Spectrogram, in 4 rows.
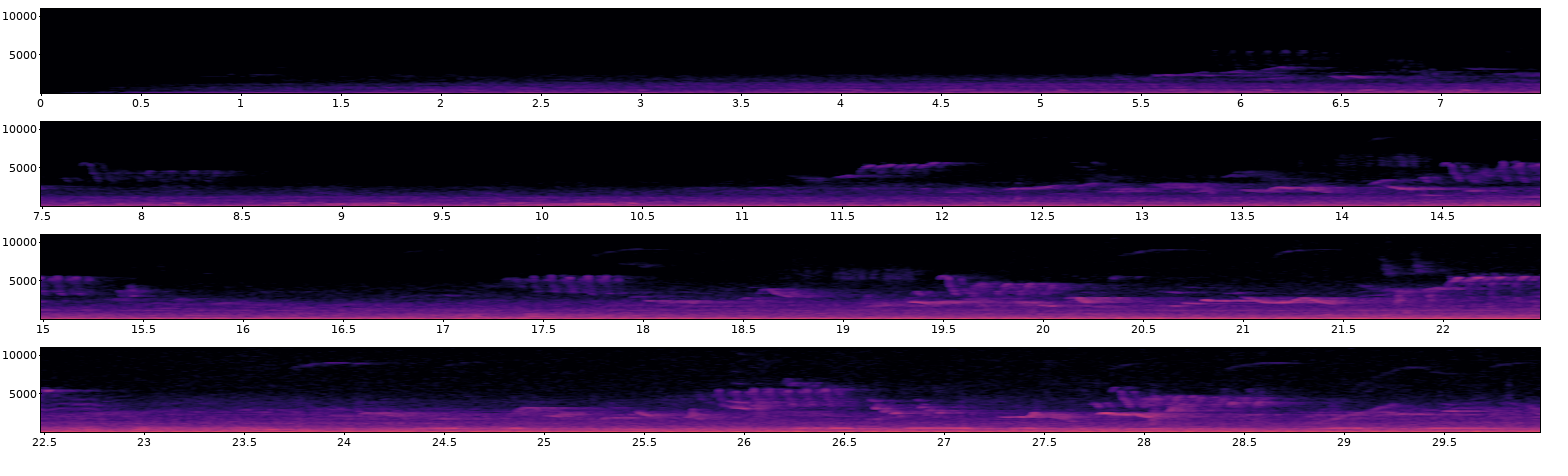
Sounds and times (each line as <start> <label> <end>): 6.3 urban noise 29.9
